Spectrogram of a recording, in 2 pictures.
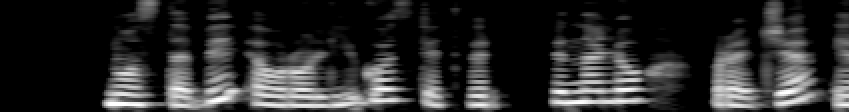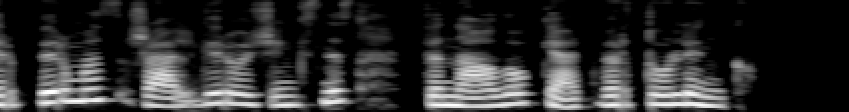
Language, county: Lithuanian, Marijampolė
